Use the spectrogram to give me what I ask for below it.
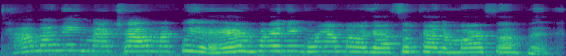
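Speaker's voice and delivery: high-pitched mock-mother voice; imitating mom. Quoting mom on picking her child's name, high put-on voice. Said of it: "And then she's like".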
